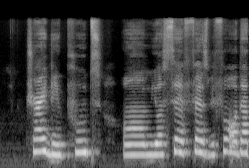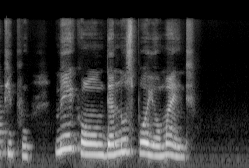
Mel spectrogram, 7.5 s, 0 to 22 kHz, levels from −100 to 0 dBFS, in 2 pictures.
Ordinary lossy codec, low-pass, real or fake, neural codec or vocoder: AAC, 64 kbps; 14.4 kHz; fake; autoencoder, 48 kHz, 128 numbers a frame, DAC-VAE, trained on Japanese speech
